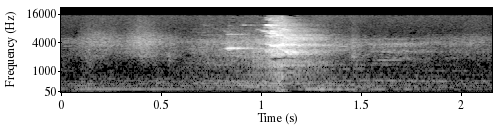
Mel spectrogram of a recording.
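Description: Oven of a gas stove being closed on a roasting pan: a short, high-pitched metallic squeak and clank about a second in.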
